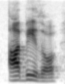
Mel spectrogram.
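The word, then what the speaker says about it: habido: a lot to do abido mucho remember the H is silent so you've got two A's there so it's basically a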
